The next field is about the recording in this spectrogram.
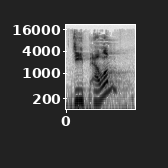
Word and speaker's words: Deep Ellum: Yeah, so far where Dallas Comedy Club is in Deep Ellum.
